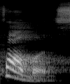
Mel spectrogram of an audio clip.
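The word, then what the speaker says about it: farmers: agriculture ভুল agriculture agriculture ফার্মার নয় ফার্মারস ফার্মারস মাঝের রটা সাইলেন্ট ফার্মারস ফিলস ফিল এই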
